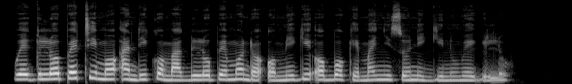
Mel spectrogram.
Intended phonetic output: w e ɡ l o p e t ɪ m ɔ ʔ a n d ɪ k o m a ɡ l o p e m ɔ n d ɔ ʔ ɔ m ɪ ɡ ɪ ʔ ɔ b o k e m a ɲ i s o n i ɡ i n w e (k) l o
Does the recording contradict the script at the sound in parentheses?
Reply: yes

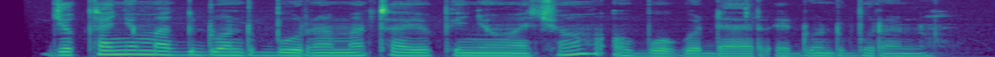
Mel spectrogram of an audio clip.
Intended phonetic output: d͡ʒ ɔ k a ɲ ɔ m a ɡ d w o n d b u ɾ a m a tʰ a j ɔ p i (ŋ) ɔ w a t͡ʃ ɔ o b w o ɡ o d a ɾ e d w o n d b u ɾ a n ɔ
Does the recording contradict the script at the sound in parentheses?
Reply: yes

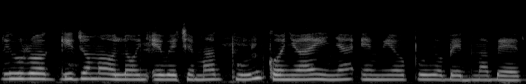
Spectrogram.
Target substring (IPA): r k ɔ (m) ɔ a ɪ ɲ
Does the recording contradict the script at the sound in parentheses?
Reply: yes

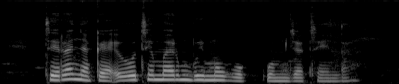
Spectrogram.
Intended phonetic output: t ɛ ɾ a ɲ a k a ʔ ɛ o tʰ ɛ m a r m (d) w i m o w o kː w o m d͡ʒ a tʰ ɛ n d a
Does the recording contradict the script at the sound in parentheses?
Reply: yes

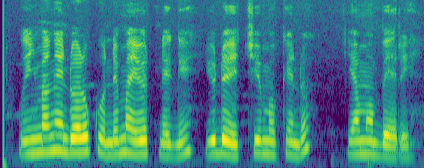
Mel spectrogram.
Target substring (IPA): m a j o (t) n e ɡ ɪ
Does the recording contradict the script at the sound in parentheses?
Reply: no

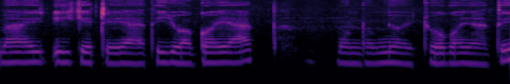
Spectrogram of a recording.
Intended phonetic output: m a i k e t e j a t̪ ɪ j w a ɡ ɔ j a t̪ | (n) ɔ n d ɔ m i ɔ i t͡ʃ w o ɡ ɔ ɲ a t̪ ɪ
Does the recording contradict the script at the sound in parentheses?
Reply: yes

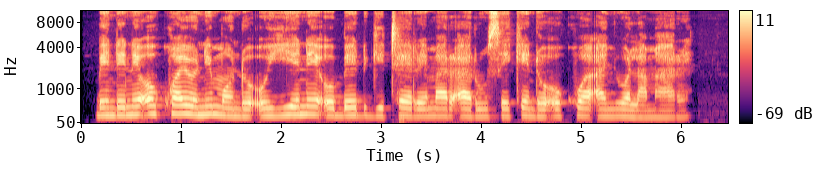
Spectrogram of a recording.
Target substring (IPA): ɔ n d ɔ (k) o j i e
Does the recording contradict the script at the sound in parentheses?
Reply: yes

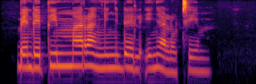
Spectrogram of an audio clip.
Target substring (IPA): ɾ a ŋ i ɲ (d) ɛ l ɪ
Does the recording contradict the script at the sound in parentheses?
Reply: no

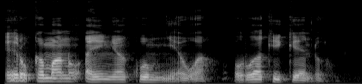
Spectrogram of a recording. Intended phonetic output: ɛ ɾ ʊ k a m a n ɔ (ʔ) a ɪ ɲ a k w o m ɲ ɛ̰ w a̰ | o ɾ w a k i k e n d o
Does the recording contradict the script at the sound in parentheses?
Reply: no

